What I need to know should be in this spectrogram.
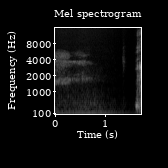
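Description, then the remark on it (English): A low steady hum fills the background, then a single sharp, loud sneeze bursts out abruptly near the end. “Bless you.”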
